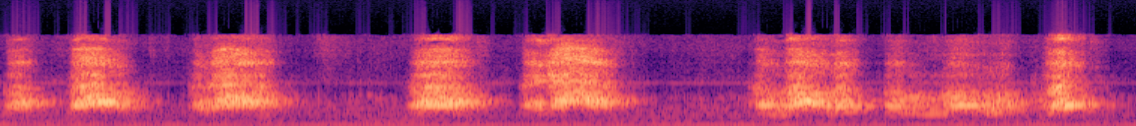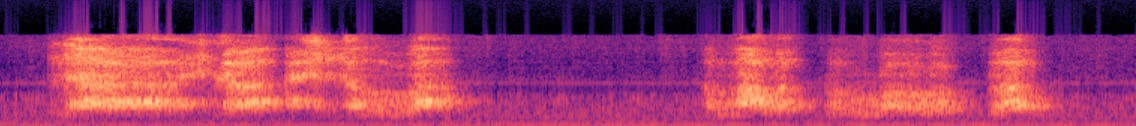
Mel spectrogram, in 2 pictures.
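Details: A parrot recites Surat al-Fatiha and religious phrases in short, speech-like bursts with a rhythmic, recitation-like cadence, some phrases run together; a low steady hum sits underneath.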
